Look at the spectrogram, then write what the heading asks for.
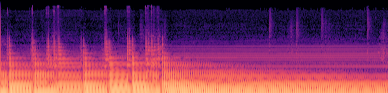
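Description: A Sandberg California bass plays a quick series of close, plucked notes, then one deep note rings out and sustains after the low E string is dropped to D with a Hipshot detuner lever.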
